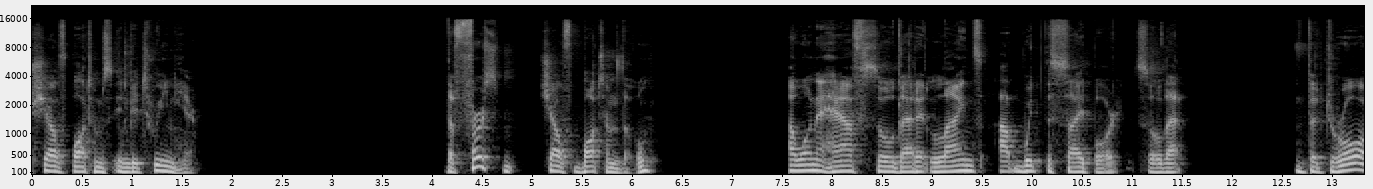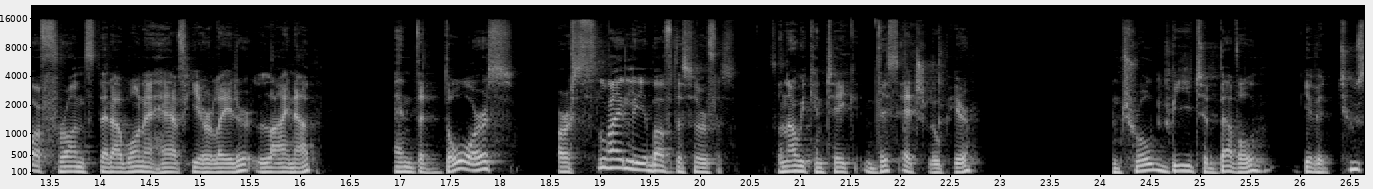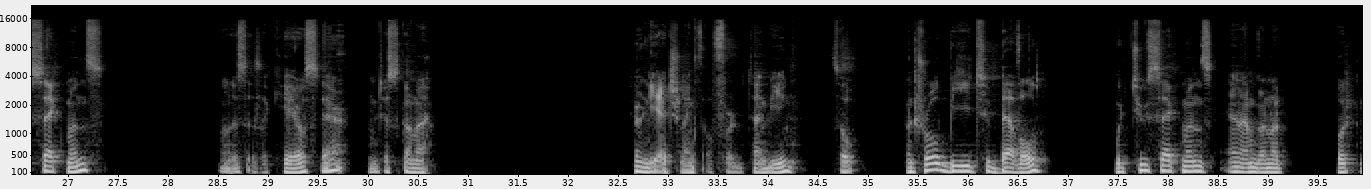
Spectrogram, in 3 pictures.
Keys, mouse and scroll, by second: 1.1 shift+z, 2.4 middle click, 2.7-3.2 scroll up 1, 3.2 middle click, 3.5-4.2 scroll up 2, 7.0 shift+middle click, 9.1-10.1 scroll up 2, 10.8 middle click, 11.9 middle click, 12.5-14.7 scroll down 1, 14.7 middle click, 14.7 scroll down 1, 16.1-16.6 scroll up 2, 16.5 middle click, 20.1-20.5 scroll down 1, 20.5 middle click, 20.5-21.0 scroll up 4, 21.3 click, 22.0 alt+click, 22.6-23.6 scroll down 1, 24.6 ctrl+b, 31.4-33.1 drag, 35.4 ctrl+b.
